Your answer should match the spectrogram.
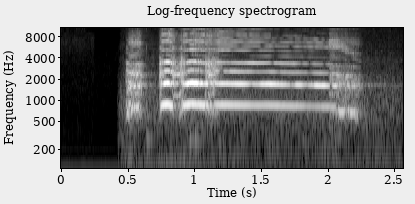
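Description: Rooster crowing during a Christmas-season caroling performance: a single loud crow with short opening notes, a long held middle note, and a brief final call.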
